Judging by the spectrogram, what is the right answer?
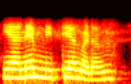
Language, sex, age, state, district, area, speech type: Tamil, female, 60+, Tamil Nadu, Sivaganga, rural, conversation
